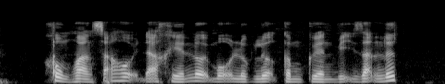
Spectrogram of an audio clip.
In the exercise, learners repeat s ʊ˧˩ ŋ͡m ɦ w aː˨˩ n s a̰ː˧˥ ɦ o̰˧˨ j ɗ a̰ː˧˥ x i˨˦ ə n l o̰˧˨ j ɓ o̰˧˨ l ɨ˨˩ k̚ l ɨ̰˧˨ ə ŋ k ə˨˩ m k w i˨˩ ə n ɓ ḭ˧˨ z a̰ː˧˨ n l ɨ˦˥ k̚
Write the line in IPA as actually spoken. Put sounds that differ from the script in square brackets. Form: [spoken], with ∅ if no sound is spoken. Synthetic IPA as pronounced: [x] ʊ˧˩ ŋ͡m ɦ w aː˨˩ [ŋ] s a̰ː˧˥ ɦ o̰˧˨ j ɗ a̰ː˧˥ x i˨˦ ə n l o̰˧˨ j ɓ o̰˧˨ l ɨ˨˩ k̚ l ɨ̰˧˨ ə ŋ k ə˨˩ m k w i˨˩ ə n ɓ ḭ˧˨ z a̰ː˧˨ n l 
